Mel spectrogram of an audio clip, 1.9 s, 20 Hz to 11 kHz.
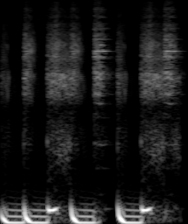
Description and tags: Industrial-style beat
Slightly processed beat done using FL Studio. Enjoy!
128-bpm, electro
